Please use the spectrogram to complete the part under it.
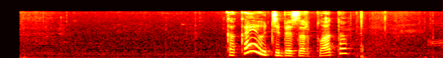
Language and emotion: Russian, positive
